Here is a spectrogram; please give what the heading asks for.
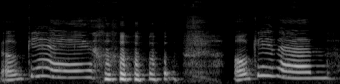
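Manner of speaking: high sing-out mock agreement with laughter; retold scoffing, giggly and high; amused mockery. Mocking churchgoers in retold reaction.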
